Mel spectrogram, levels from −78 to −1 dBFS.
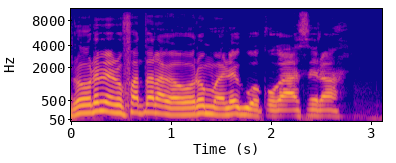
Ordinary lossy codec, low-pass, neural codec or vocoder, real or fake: none; 9.9 kHz; none; real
